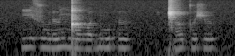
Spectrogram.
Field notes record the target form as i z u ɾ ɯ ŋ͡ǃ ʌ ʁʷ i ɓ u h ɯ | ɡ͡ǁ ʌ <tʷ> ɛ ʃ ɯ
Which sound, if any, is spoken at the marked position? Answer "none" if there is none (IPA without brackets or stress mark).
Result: tʷ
